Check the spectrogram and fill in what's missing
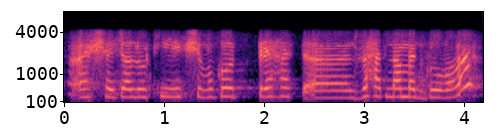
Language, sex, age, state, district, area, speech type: Kashmiri, female, 30-45, Jammu and Kashmir, Bandipora, rural, conversation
